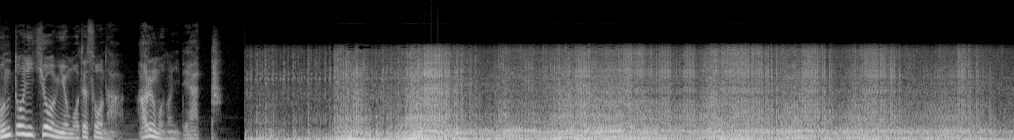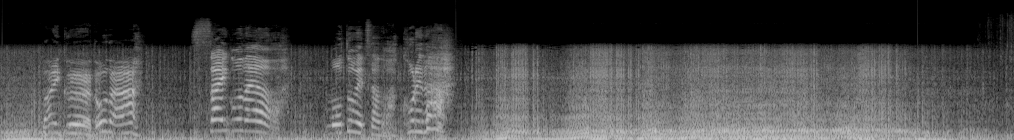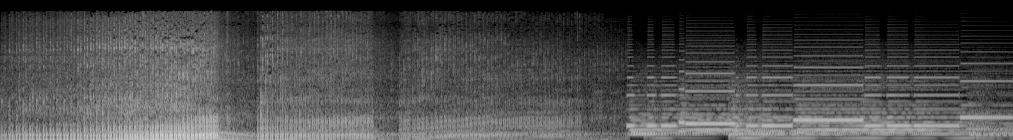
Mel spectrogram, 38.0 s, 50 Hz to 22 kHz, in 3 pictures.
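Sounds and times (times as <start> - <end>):
speech: 0.0 - 2.8, 13.4 - 14.6, 15.3 - 18.4
music: 1.4 - 2.2, 33.2 - 38.0
motorcycle engine idling and revving: 3.0 - 33.2.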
